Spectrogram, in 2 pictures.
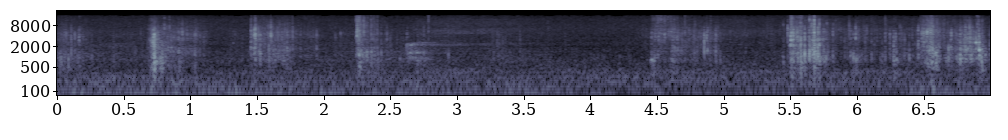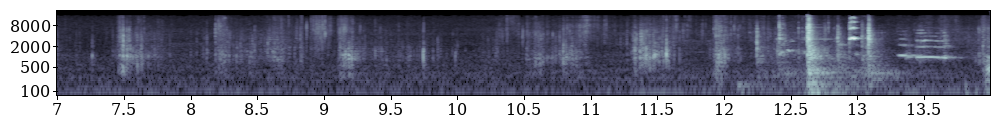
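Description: Footsteps on gravel, then a Chevrolet van's door latch gives one loud clunk about twelve and a half seconds in as the door is opened.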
